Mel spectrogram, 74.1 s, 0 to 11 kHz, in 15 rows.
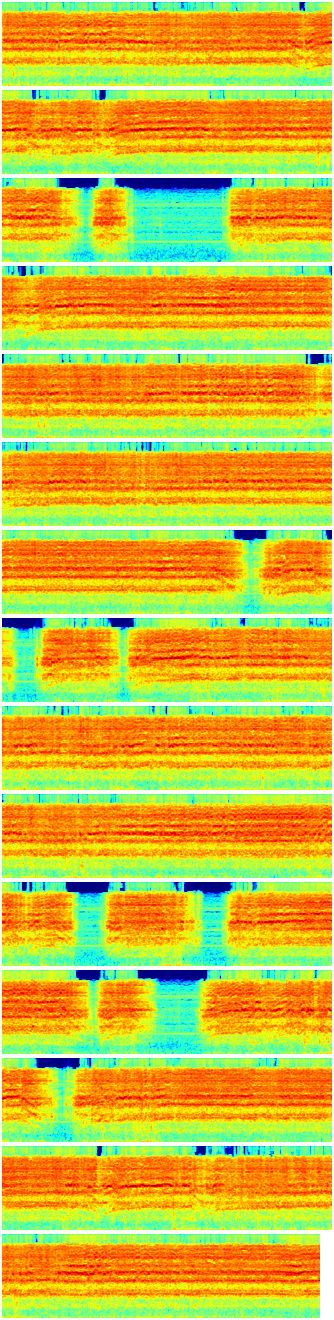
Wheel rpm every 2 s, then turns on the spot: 230, 210, 200, 190, 230, 140, 30, 180, 220, 220, 220, 220, 170, 210, 230, 230, 100, 100, 140, 220, 220, 230, 220, 220, 200, 100, 110, 180, 60, 160, 130, 230, 220, 200, 210, 230, 230.
none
